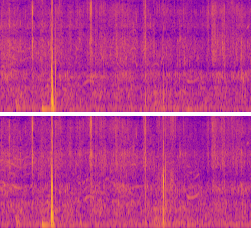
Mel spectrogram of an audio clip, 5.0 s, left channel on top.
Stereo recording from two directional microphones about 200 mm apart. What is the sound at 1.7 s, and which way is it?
Boat, 25° left (ahead or behind).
